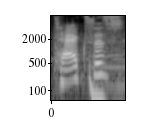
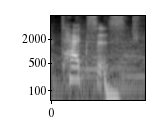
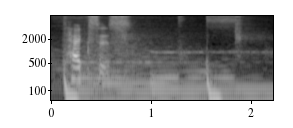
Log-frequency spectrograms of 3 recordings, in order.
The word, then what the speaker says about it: Texas: hampshire new hampshire this one it's not texas it's texas texas and the last one is utah when i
